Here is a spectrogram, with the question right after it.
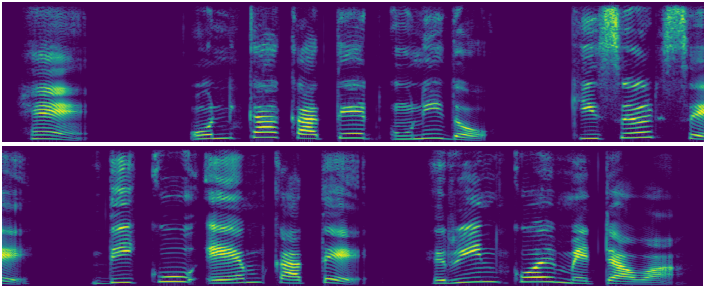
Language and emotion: Santali, neutral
